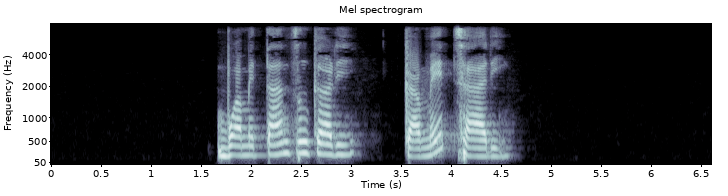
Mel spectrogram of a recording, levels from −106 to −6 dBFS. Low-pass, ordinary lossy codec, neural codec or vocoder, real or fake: 7.2 kHz; AAC, 48 kbps; none; real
